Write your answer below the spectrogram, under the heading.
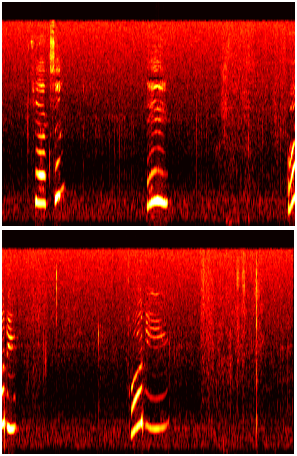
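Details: Jackson, a pet cat, meows indoors in four short, fairly quiet calls spaced about two seconds apart, each with a rising then falling tone, over a steady low background hum.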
